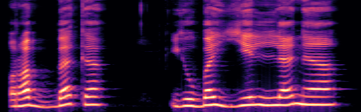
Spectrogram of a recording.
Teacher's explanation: کیونکہ نون ساکن کے بعد لام کا حرف آ رہا ہے اور لام کا حرف حروف یرملون میں سے ہے، لیکن ایسا ادغام یہاں پر کرنا ہے کہ جس میں غنہ شامل نہ ہو · را کے اوپر کوئی حرکت آ گئی تو اس وجہ سے اس را کو موٹا کر کے پڑھا جائے گا، با کے ساتھ مضبوطی کے ساتھ ملائیں گے، با مشدد ہونے کی وجہ سے۔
